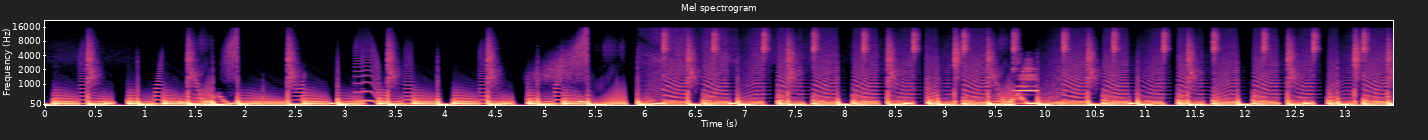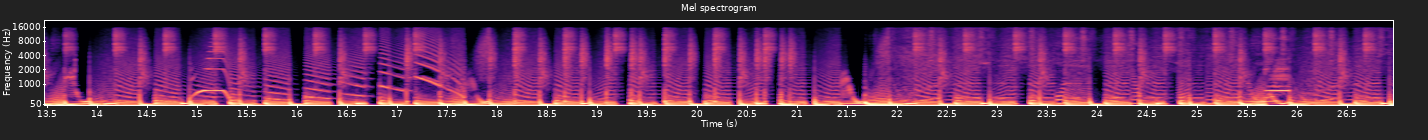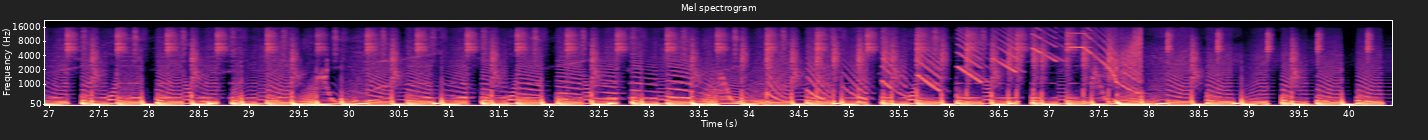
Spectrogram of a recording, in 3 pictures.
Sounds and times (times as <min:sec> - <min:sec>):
Music: 0:00.0 - 0:40.4.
